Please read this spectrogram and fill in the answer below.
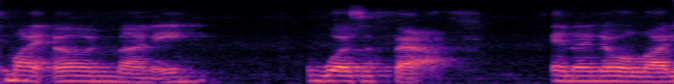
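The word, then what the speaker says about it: Pfaff: own money was a faff and i know a lot of you guys don't know how to say it but it's p f a f f and that's f the p is silent and i grew up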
